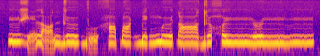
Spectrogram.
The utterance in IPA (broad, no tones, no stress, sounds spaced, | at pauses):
y ʒ ḛ l ɑ̰ n d ɯː ɡ ṵ h ɑ ɓ ɑ ɡ͡b e ŋ͡m ɯ ɗ ɑː d y χ yː ɹ yː β yː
